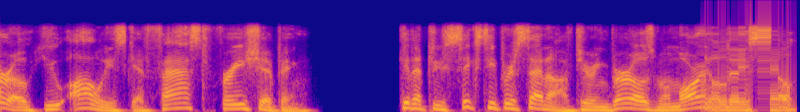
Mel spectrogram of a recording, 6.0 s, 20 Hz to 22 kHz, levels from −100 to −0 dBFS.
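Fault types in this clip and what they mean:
Opus voice compression: the speech went through Opus's SILK voice coder at about 12 kbps in wideband, so nothing is kept above roughly 8 kHz. The coarse coding is plainly audible, and the voice comes out muffled, somewhat hoarse and slightly robotic.
Robotic sound from repeated short buffers: the likely cause is audio arriving too slowly, so a 10 ms stretch was replayed over and over in place of most of the real signal. From 5.26 s to the end, this forces a rigid 100 Hz metallic buzz onto the speech.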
